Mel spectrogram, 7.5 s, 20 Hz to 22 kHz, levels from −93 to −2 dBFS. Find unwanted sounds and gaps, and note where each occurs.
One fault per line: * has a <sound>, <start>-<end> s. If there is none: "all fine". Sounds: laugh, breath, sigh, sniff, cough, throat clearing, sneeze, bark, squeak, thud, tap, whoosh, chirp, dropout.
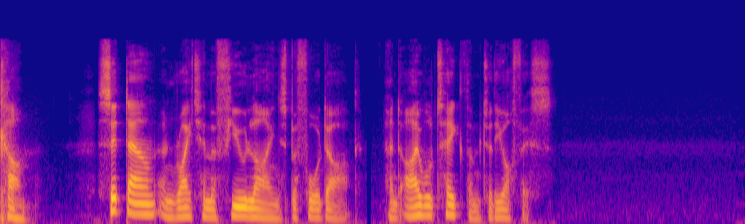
all fine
